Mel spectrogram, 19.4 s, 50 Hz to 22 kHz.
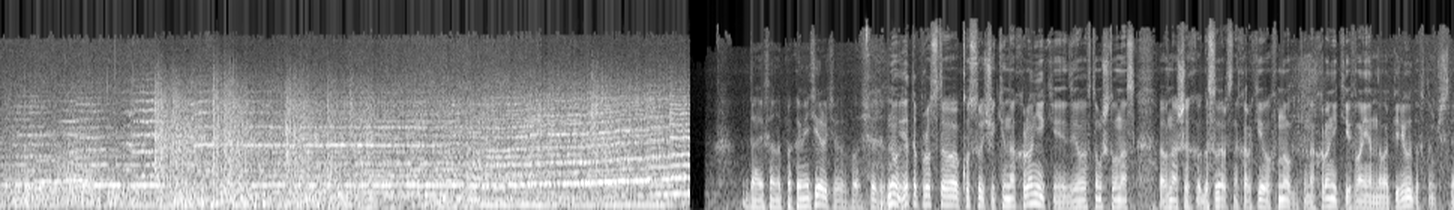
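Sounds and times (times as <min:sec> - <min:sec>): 
loud droning rumble: 0:00.0 - 0:09.2
gunshots echoing through a mountain gorge: 0:02.0 - 0:06.4
speech: 0:10.2 - 0:19.3.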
